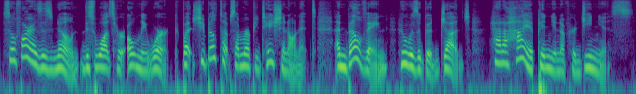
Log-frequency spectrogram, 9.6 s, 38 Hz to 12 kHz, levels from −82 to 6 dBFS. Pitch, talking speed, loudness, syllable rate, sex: 205 Hz, 200 wpm, -18 LUFS, 4.9 syllables/s, female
